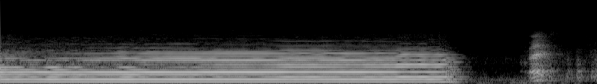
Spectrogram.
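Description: Baritone horn sounding a single open B flat, a steady, rich sustained tone held for about four seconds before stopping, followed by a brief spoken word.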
